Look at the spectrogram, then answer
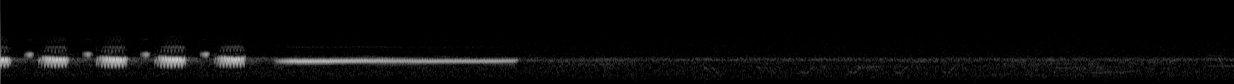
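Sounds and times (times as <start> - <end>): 
bunting singing: 0.0 - 5.2.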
